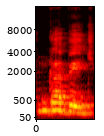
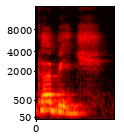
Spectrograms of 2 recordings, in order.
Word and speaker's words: garbage: It is not garbage. It is garbage.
